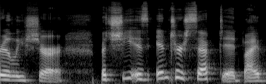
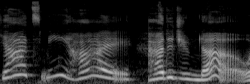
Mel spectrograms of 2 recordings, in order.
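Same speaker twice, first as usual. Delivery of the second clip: light up shyly in a higher voice; excited warmth; 7 semitones higher than usual. Retold or imitated. Girl greeting her crush as she turns around, excited warmth. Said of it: "excited and filled with this warmth".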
